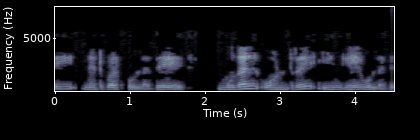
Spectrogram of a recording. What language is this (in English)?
Tamil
